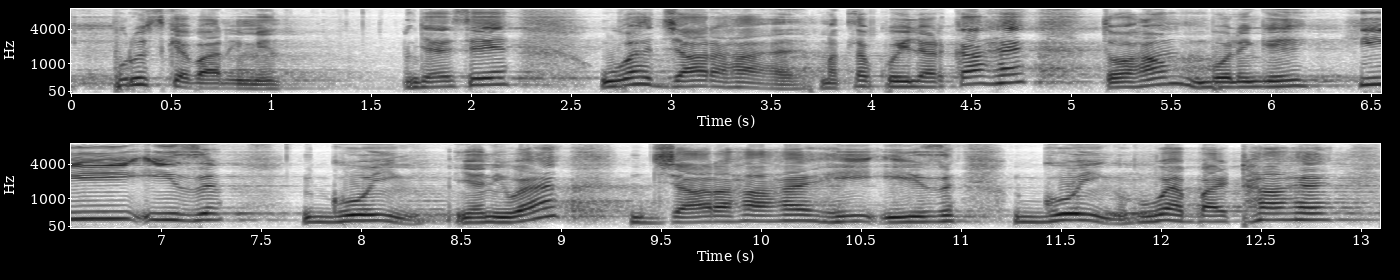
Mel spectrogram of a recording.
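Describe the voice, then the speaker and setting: A man teaching simple English words to children, spelling each one out and slowly repeating example sentences. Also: fairly high pitch. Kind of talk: slow classroom lesson for children. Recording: long reverberant room echo.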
